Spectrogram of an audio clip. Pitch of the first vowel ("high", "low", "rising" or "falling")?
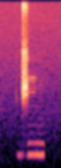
high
